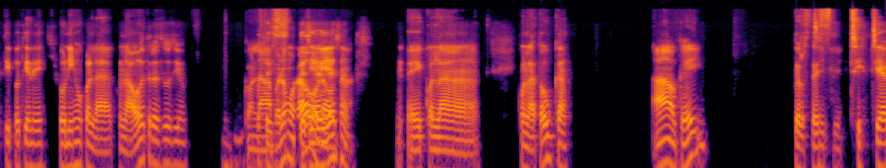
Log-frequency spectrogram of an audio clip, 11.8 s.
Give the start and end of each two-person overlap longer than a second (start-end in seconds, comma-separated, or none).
3.4-4.7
